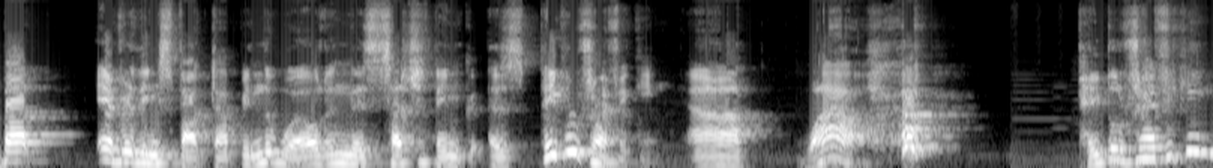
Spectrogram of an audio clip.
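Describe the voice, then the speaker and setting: Music plays behind a man with a fairly high pitch and lively intonation. He keeps a moderate pace but takes long, frequent pauses. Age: 60s. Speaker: conspiracy theorist guest. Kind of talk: podcast interview. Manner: animated.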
